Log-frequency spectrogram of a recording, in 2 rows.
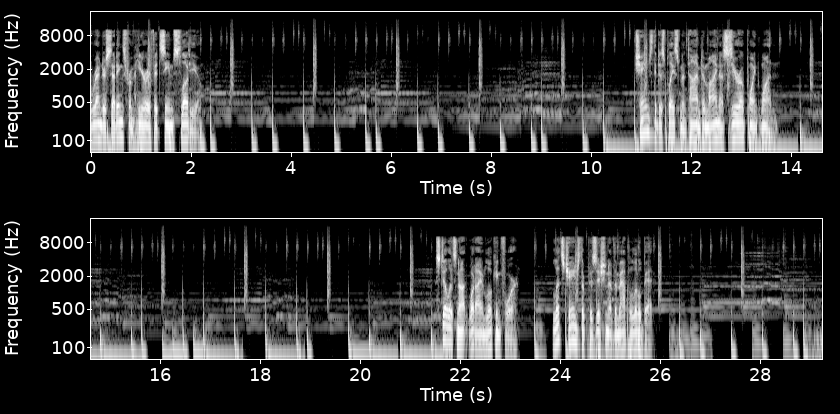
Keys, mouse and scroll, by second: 0.4 click, 2.8 space, 7.7 space, 8.3-11.3 drag, 18.8 Return, 20.3 click, 21.4 space, 23.1-29.2 drag.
